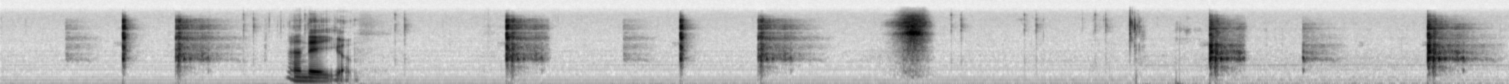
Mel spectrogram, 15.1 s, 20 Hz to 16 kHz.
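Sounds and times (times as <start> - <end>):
faint clicks: 2.4 - 2.8, 3.9 - 4.2, 9.4 - 11.9.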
